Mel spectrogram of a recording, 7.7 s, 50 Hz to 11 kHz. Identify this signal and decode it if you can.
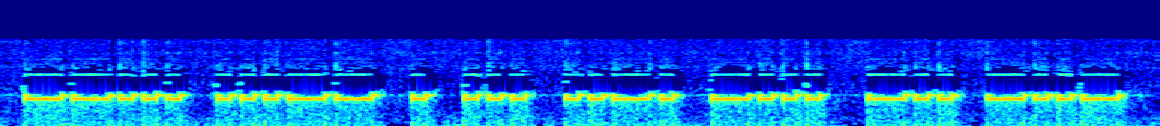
Morse code, heard as a keyed tone, about 15 wpm, 750 Hz, with radio noise. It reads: 73 ES FB DX
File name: Morze-HA2MN / hangp / 2 11 GYAKORLAT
